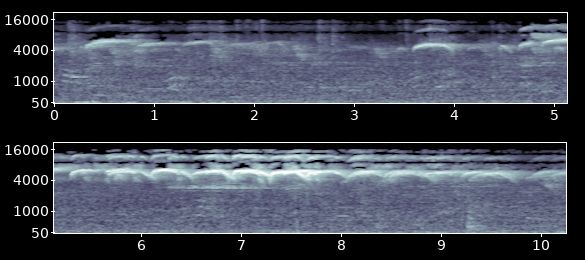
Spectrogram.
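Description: Small birds chirping: short high chirps, scattered at first, then a quick run of about three a second from about four seconds in, loudest a couple of seconds later.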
